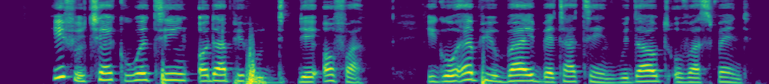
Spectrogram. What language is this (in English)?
Nigerian Pidgin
